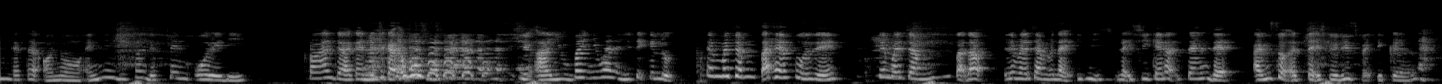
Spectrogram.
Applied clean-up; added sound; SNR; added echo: classical method WPE with log-MMSE.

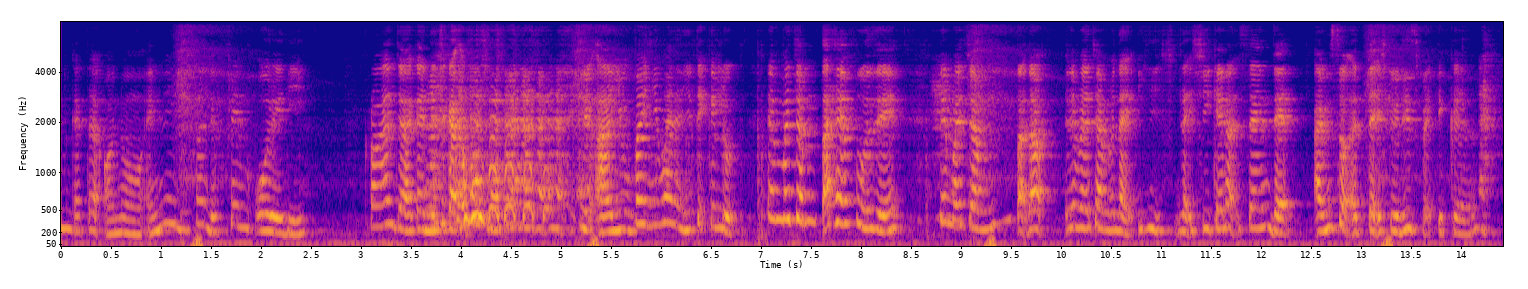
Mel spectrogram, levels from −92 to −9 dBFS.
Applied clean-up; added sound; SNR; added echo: none; Breathing; 16 dB; reverberation time 0.2 s.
